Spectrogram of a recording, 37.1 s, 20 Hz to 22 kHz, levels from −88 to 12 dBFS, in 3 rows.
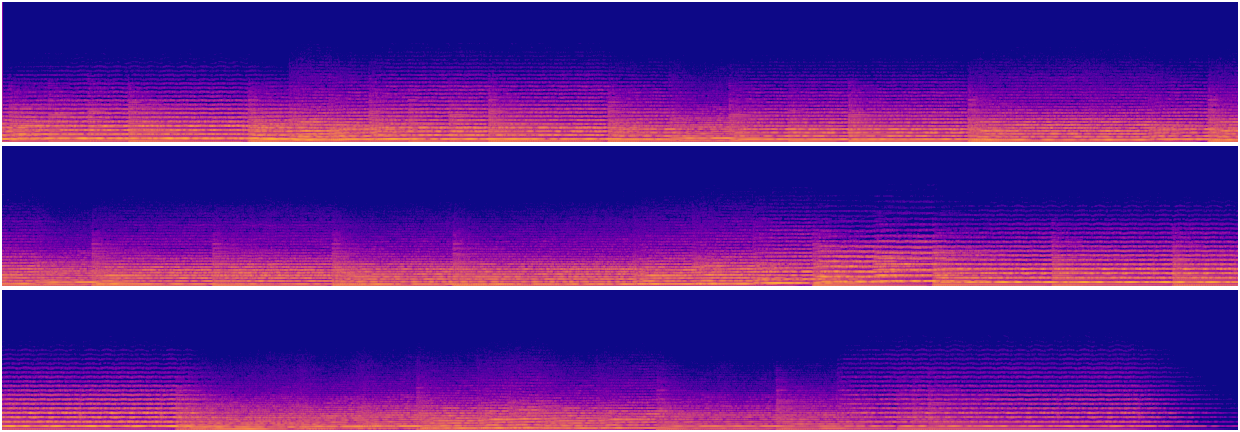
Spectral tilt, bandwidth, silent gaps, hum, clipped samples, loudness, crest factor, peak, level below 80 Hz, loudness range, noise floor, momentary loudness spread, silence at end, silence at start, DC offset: -4 dB/octave; 10.5 kHz; none; none; under 0.1%; -16 LUFS; 14 dB; -2 dBFS; -56 dBFS; 11 LU; -47 dBFS; 12 LU; 0.5 s; 0 s; under 0.1%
